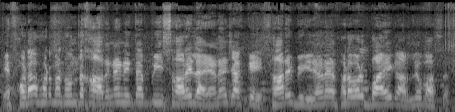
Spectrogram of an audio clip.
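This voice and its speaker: A man with a Punjabi accent giving an urgent, repetitive, enthusiastic sales pitch as a shop seller on an online video. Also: steady tone, racing, a bit bright. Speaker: clothing shop seller presenting stock. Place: busy clothing shop.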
